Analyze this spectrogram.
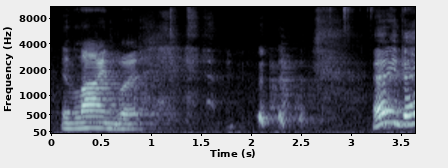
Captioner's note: laughs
